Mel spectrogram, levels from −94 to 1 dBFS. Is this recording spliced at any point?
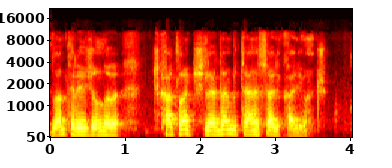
yes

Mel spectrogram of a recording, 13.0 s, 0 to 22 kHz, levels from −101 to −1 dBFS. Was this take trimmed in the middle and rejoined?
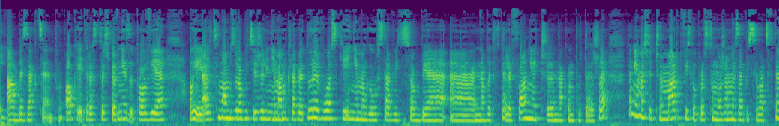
no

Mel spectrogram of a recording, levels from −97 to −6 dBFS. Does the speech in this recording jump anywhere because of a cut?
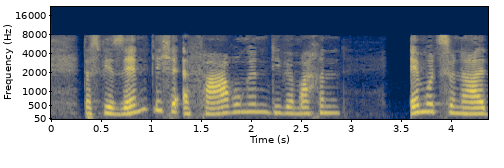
no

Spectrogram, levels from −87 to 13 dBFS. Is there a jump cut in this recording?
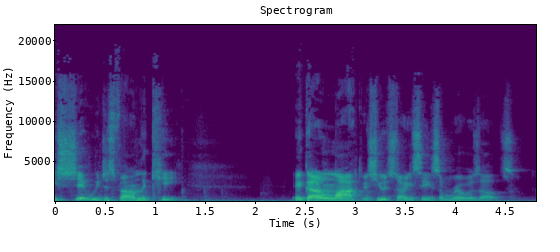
yes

